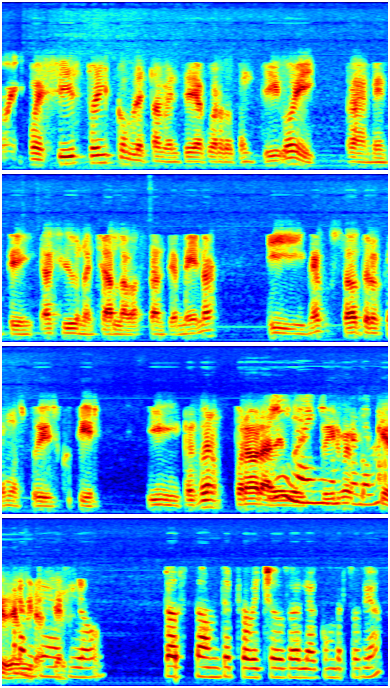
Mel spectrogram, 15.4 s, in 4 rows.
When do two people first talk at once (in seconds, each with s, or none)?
10.4 s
